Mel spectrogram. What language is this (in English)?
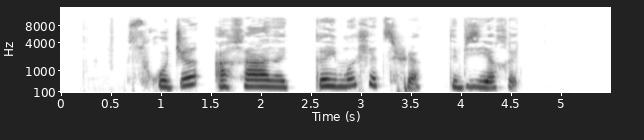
Abkhazian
